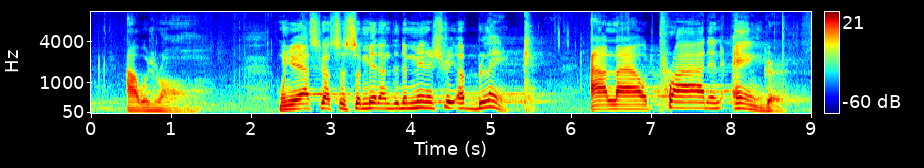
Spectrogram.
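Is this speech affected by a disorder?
No.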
